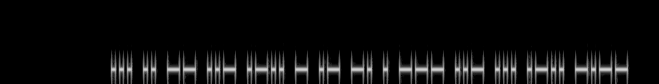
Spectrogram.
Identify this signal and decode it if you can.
Morse code, heard as a keyed tone, about 30 wpm, 700 Hz. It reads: SIMULTANEOUSLY
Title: LY Suffix - Top 100 Words with Base Words 30wpm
